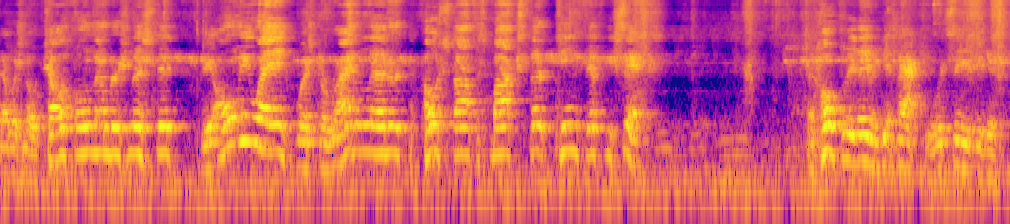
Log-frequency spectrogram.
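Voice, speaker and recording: Loud and at a fairly quick pace, a man with a high pitch talks with lively intonation amid audible room echo. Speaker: homeowners association president. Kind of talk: community meeting address. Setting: public meeting with audience. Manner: loud, raised voice; blunt, brusque.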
